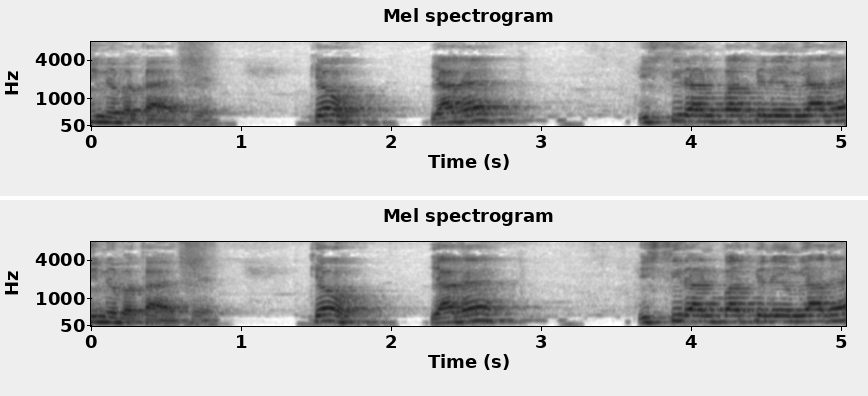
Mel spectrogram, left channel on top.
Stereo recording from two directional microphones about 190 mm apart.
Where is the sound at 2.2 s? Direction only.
60° right (ahead or behind).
